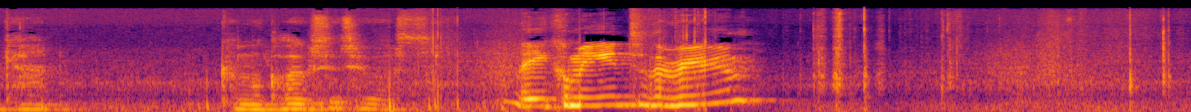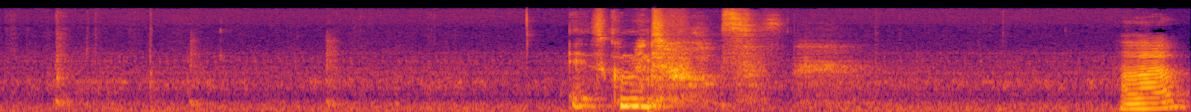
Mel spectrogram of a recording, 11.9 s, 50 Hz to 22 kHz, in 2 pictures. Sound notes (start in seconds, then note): 6.2 quiet tapping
